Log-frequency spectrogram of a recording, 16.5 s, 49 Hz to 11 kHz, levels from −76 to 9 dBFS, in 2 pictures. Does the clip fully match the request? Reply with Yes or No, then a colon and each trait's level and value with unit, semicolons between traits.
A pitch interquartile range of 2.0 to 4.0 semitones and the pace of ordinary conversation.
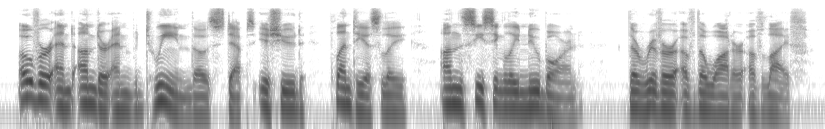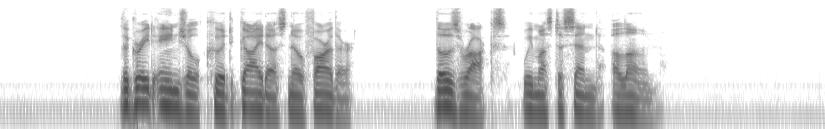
No: average, 3.7 semitones; slow, 120 wpm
